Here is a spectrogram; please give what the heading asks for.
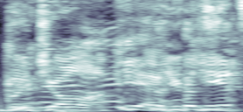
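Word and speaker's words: Björk: Do I look like I listen to Bjork?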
